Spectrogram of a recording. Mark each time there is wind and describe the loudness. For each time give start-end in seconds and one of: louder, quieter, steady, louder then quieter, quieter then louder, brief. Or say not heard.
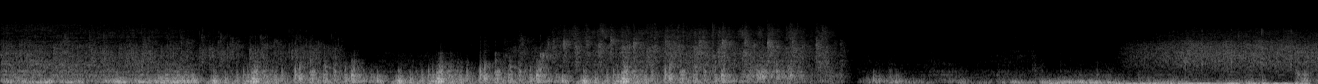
0.0-13.1 quieter.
